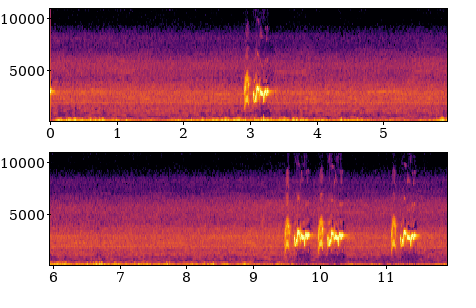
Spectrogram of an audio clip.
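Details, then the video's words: Sooty-headed bulbul calling rivals before dusk, trained and very active: one bubbly whistled phrase, a long pause of about six seconds, then three quick phrases close together, with low rumbling noise in between. "suara burung kutilang gacor memanggil lawan"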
